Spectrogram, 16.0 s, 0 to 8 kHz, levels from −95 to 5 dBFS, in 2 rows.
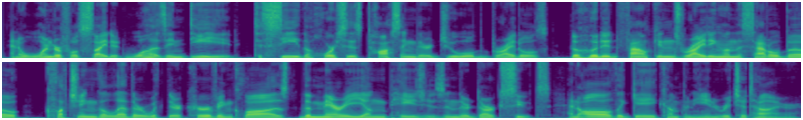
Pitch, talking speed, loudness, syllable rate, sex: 100 Hz, 170 wpm, -21 LUFS, 4.5 syllables/s, male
